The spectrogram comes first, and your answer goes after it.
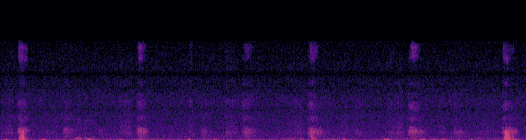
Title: Snoring Sminkling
